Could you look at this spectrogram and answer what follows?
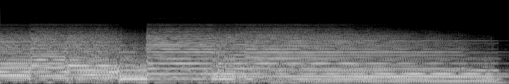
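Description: An electric guitar through an 808 overdrive pedal rings out chords with a warm, crunchy drive, then lets a final chord sustain and fade.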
